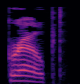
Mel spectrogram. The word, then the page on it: groped: British English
